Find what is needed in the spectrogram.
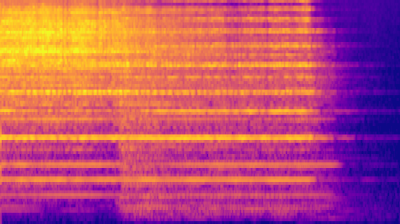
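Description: Orchestral music with brass, ending on a held chord that stops a little after three seconds and quickly dies away.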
